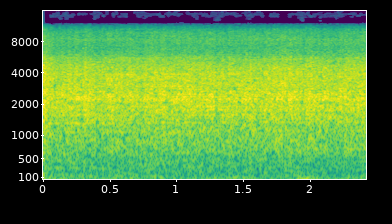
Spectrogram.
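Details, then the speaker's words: Ultrasound recording of a switch insulator taken 30 days after an earlier one: continuous frying hiss with lots of crackling and popping. The electrical tracking appears to have degraded over time. "a lot of popping going on there isn't it you think it kind of degraded over time by the way there was 30 days in between these recordings"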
